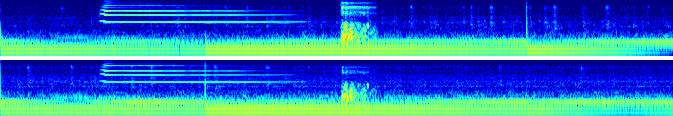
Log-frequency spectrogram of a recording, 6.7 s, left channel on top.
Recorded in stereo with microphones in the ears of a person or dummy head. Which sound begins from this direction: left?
A gunshot, at 3.4 s.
